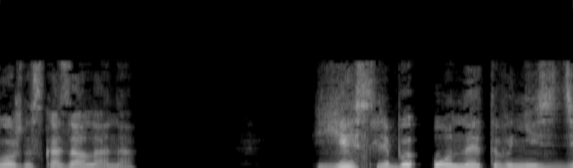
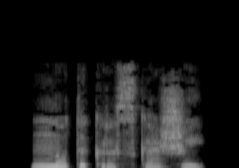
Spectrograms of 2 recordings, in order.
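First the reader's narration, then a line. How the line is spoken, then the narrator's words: Gentle. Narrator (Russian): сказал он нежно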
